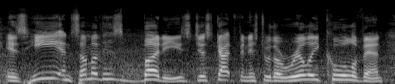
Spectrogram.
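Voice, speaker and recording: A man's voice: sits high, expressive, a little fast, fairly bright tone, a little hiss or hum. A man hosting an on-location interview, introducing his guest, summing up and asking questions in a conversational way. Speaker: interviewer, host.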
